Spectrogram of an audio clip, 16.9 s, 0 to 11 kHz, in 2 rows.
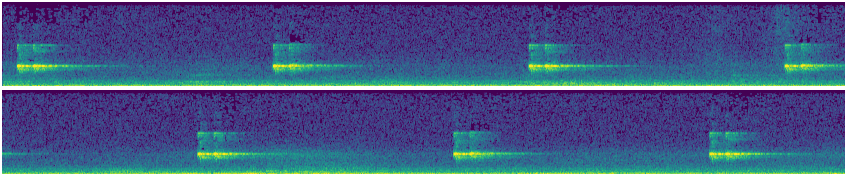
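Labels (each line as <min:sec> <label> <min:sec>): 0:00.0 A device beeps loudly and repeatedly. 0:16.9
0:01.0 Ambient street noise. 0:05.2
0:01.6 Indistinct speech in the background. 0:02.4
0:06.1 Ambient street noise. 0:07.8
0:08.4 Ambient street noise. 0:10.4
0:11.0 Ambient street noise. 0:12.9
0:13.5 Ambient street noise. 0:15.5
0:16.2 Ambient street noise. 0:16.9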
